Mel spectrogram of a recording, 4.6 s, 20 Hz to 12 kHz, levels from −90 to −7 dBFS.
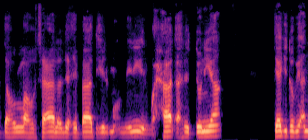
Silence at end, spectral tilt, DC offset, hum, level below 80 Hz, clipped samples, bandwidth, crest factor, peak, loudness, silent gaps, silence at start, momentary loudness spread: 0 s; -6.5 dB/octave; under 0.1%; none; -72 dBFS; under 0.1%; 10.5 kHz; 16 dB; -8 dBFS; -25 LUFS; 3.58-3.75 s, 3.90-4.10 s; 0.05 s; 7 LU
